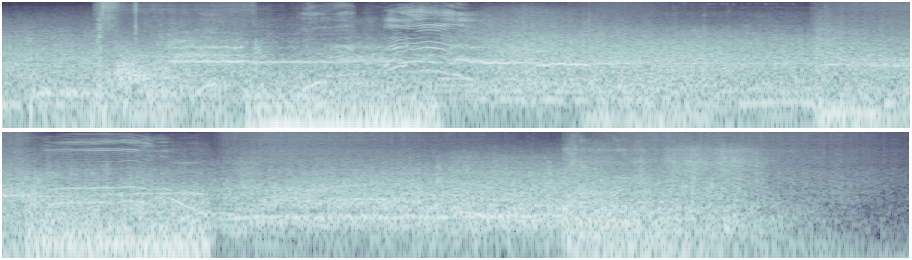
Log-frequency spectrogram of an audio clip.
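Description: Tyres skid and spin through loose sand.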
